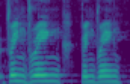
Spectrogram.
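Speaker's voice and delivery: imitated phone ring. Host starting a fake phone call to his friend, imitated ringing. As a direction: play the telephone ringing.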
